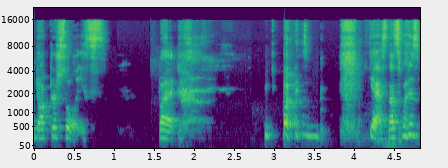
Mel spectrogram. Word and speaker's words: Seuss: and you shouldn't rejoice if you're calling him seuss he pronounces its source pronouncing it that way right but yes apparently it should we're sure we should be saying dr soyth but yes that's what his buddy wrote wow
